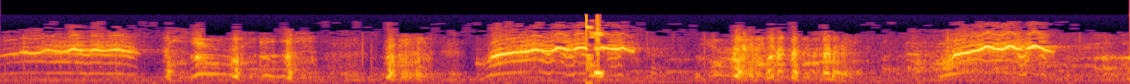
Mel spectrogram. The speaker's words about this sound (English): I think the horse is hoarse.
